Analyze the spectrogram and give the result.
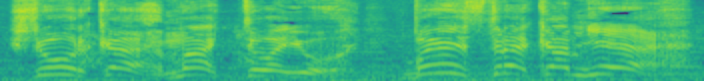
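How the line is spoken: Yelling into storm. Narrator (Russian): Заорал он в бурю

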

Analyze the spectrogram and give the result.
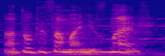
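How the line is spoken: Whining. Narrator (Russian): хныкал Ахилл

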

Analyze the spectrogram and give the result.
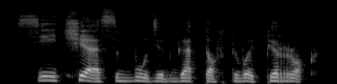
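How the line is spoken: Angry woman grumbling. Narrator (Russian): заворчала в ответ злая женщина

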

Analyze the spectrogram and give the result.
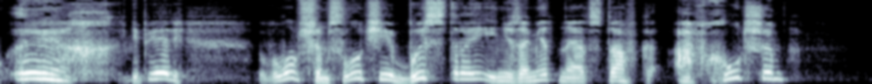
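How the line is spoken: Hoarse heavy exhale. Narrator (Russian): хрипло, словно индийский слон в сезон засухи, выдохнул

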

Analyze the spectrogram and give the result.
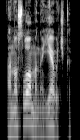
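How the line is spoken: Apologetic man. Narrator (Russian): извиняющимся голосом пояснил мужчина

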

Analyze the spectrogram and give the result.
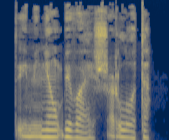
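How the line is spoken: Hoarse mumble. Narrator (Russian): севшим голосом пробормотала леди Ребекка

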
